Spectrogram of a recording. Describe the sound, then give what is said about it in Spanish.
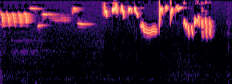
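A European robin sings a varied, high-pitched song of trills, warbling phrases and rapid tweets, clear, with brief pauses between phrases and no voices present. “Qué bonito este canto del petirrojo”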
